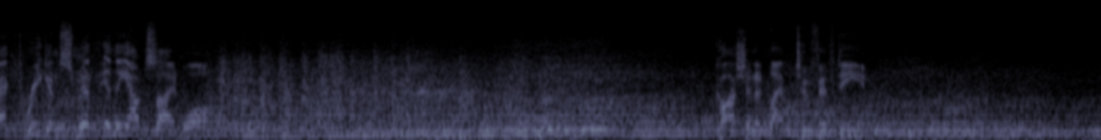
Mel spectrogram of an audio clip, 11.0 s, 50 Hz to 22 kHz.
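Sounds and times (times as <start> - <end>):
race car engine drone: 0.0 - 11.0
rattling rumbling car noise: 0.6 - 5.9.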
